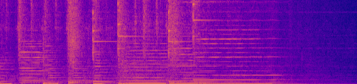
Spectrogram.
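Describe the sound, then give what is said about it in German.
A short musical radio jingle with bright, punchy chords over a steady low bass, building through a few quick stabs into a sustained final chord that rings out and fades. “Das hat dann zum Beispiel vielleicht so tönt, wie in dem Jingle, den ich damals mal am Radio gemacht habe.”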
